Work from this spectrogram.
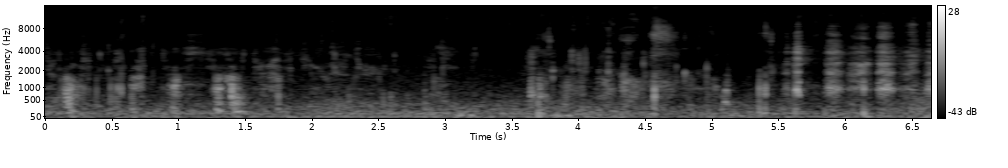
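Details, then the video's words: Pomeranian puppy Boba Bear eats fish and chips made with dog-safe ingredients; scattered crunchy bites and wet chewing clicks come in small bursts, with brief pauses between mouthfuls in a quiet small room. "Puppy Dog Eats Fish N' Chips"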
